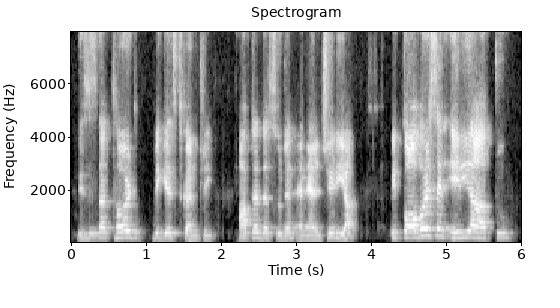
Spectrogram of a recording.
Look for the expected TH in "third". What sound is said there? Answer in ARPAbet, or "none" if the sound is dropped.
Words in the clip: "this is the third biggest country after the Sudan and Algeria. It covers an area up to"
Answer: T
